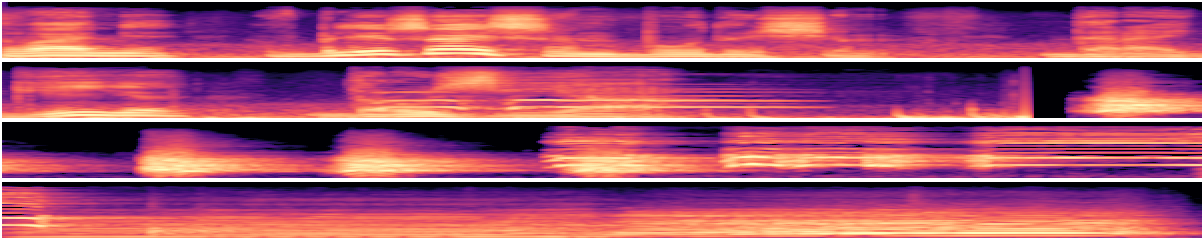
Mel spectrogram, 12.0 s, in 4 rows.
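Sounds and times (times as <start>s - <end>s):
rooster crowing: 3.9s - 5.1s, 7.4s - 9.8s
dog barking: 5.7s - 7.8s.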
